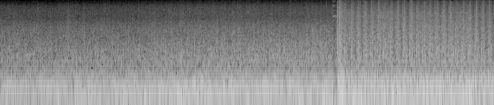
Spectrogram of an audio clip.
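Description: A propeller aircraft engine drones steadily.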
